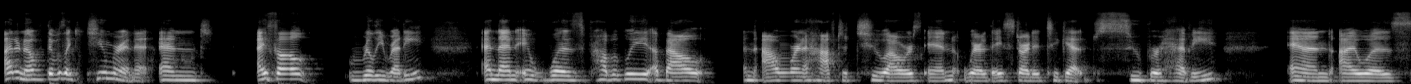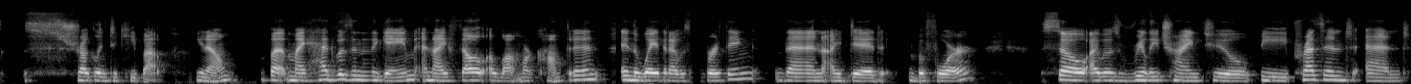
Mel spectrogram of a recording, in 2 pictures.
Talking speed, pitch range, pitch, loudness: 170 wpm, 175-215 Hz, 185 Hz, -20 LUFS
